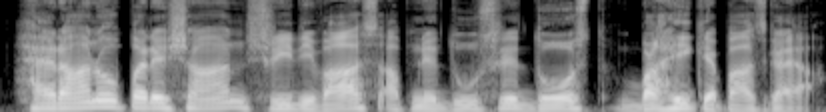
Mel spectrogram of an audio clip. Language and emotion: Urdu, neutral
